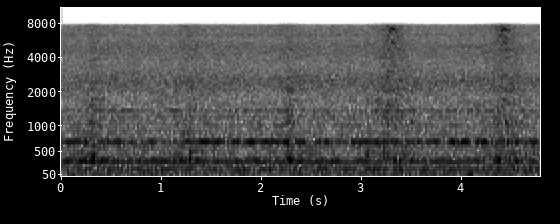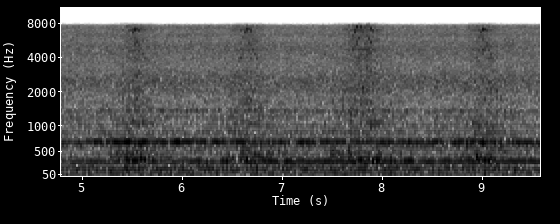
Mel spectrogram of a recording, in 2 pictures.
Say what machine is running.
slide rail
